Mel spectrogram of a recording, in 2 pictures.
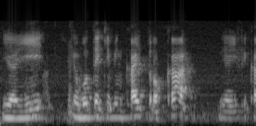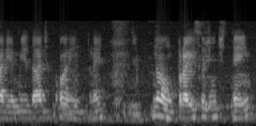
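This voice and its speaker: A man teaching an introductory programming class, explaining step by step in a casual way and often checking in with "right?". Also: medium pitch. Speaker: programming instructor. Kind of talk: recorded coding lesson with screen demo. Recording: roomy, dull lo-fi sound, faint hiss.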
